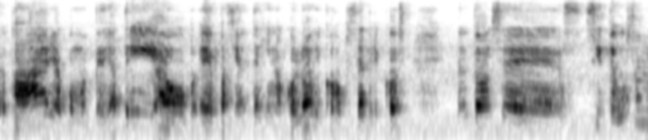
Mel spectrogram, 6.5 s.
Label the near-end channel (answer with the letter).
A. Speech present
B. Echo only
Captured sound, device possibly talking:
B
